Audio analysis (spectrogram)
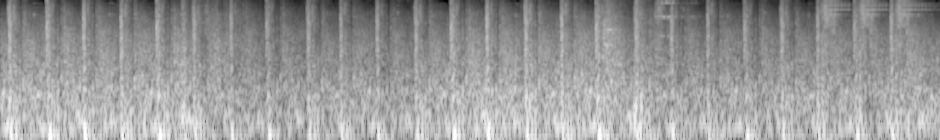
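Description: Rapid automatic gunfire in Fortnite, a dense unbroken burst of evenly spaced shots rattling on for several seconds, loud and close with no talking over it.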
